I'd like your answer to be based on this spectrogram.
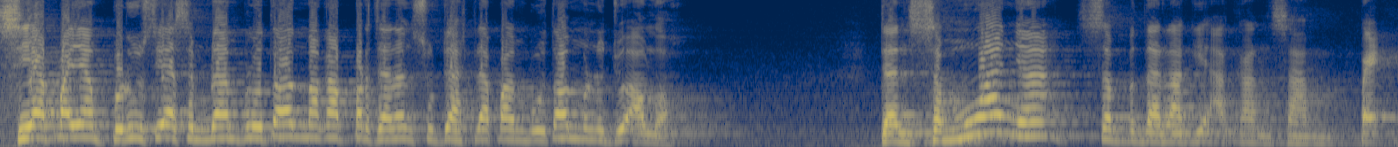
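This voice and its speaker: A man's high voice carries lively intonation at a moderate pace. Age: 60s. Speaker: preacher. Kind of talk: sermon.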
